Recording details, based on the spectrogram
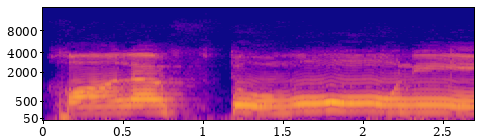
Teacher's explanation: kha ni pula makhrajnya di hujung kerongkong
